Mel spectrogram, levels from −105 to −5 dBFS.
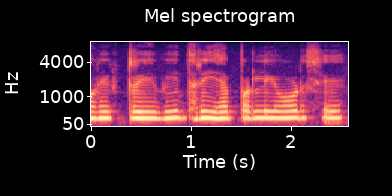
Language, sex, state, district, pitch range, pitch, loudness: Hindi, male, Uttar Pradesh, Shamli, 190-200 Hz, 195 Hz, -13 LUFS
